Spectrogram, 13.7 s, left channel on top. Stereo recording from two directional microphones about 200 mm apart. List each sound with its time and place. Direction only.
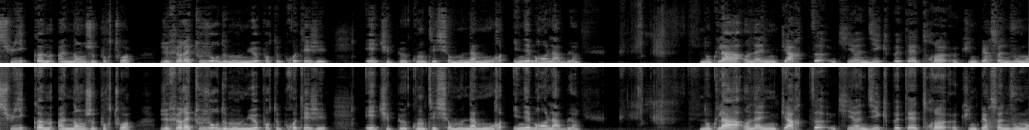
0.0 s speech: 40° right (ahead or behind)
9.4 s speech: 45° right (ahead or behind)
